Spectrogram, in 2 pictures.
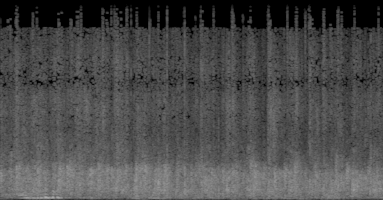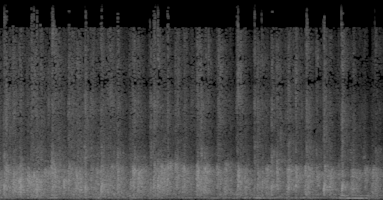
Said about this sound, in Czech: tak je pojďte přivítat velkým potleskem.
